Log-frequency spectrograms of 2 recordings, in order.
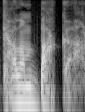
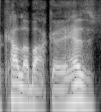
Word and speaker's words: Kalambaka: The robbery takes place in this town called Kalambaka, right? Or Kalabaka. You can pronounce it either way.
